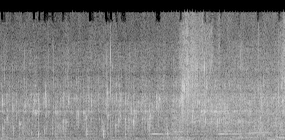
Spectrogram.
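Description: Onion drops into hot ghee with mustard and fenugreek seeds and sizzles loudly and without a break, with stirring scrapes and a brighter burst of hiss partway through, close up and alone.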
